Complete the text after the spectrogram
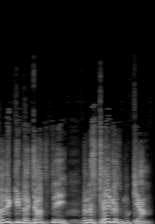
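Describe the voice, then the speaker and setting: Bright, high-pitched, menacing power-mad father, barking threats. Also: lively intonation, fast, a little hiss or hum, full character voice. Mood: arrogant. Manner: blustering, threatening, barking short retorts. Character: arrogant power-hungry middle-aged father, menacing. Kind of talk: film drama acting.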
